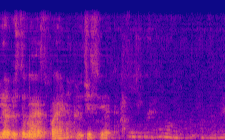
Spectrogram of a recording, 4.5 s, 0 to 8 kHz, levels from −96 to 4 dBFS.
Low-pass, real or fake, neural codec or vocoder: 7.2 kHz; fake; vocoder, 22.05 kHz, 80 mel bands, HiFi-GAN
